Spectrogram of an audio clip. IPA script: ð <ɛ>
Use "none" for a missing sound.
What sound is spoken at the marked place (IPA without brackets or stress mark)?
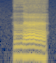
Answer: æ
